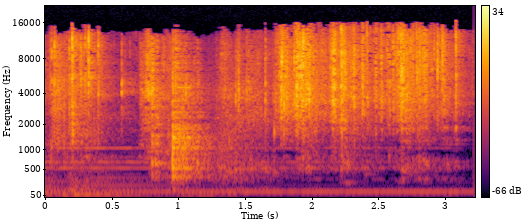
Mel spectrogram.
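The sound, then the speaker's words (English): Knife chopping large red and yellow onions: a few faint, crisp cuts and clicks of the blade, with a low steady hum underneath. “And then I'm going to chop it up. I don't want them to be too thin.”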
